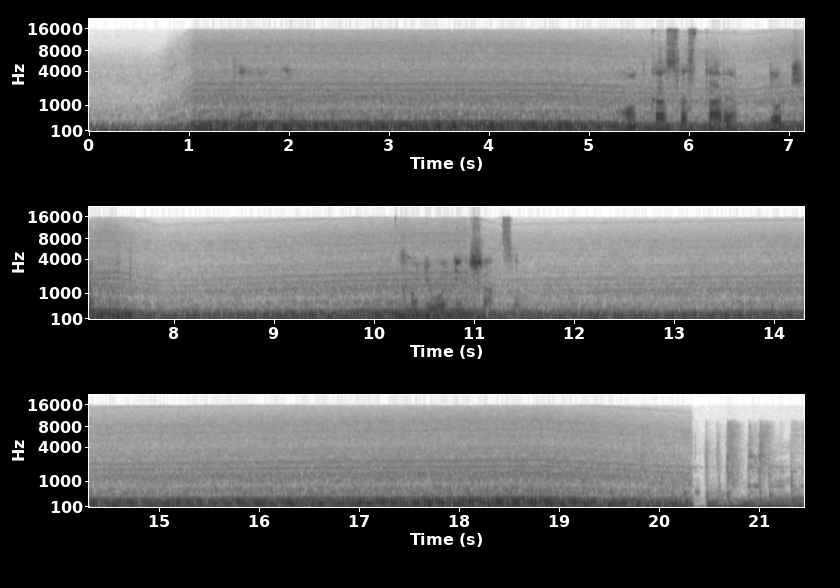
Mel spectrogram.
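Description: A racing car engine roars steadily, with its pitch dropping briefly at each gear shift.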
